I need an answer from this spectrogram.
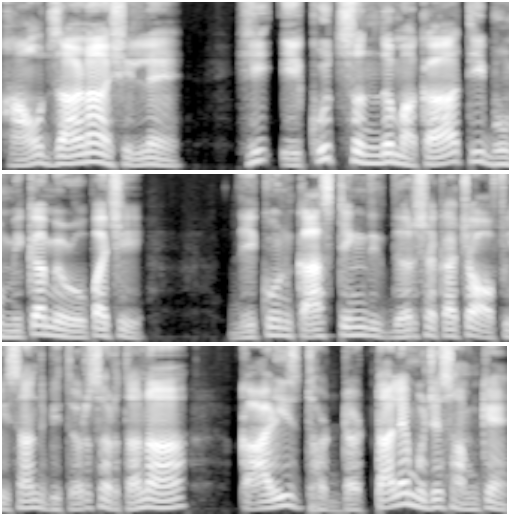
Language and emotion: Goan Konkani, fearful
